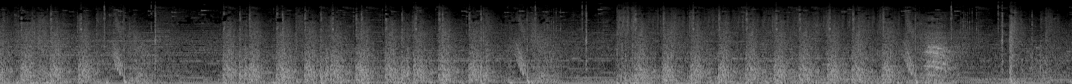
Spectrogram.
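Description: Rapid video-game gunfire from Enter the Gungeon, a dense barrage of shots, blasts and crashes from a shotgun enemy fight, loud and continuous throughout with no pauses.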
